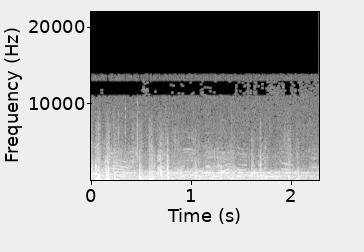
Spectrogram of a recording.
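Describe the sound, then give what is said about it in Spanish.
Horses whinny and their hooves clip-clop as children ride away on horseback from a village under attack. Many quick, uneven hoofbeats run throughout beneath high, wavering neighs. “Los niños se alejan a caballo.”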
